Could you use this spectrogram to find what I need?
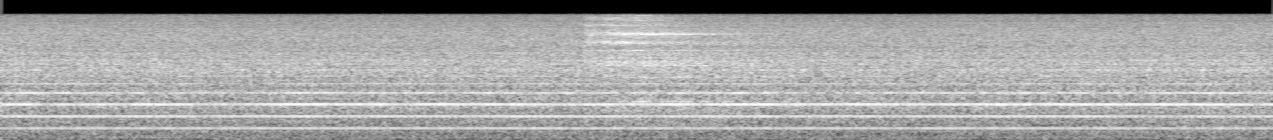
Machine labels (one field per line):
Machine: fan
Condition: normal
